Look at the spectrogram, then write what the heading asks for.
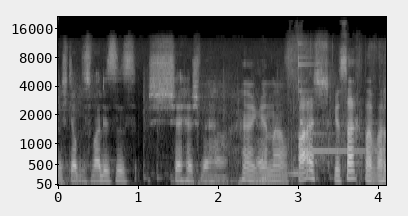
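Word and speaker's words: Székesfehérvár: Ich habe aber, irgendwie haben wir mal drüber geredet und ich glaube, das war dieses Şehirşehir. Ja, genau. Falsch gesagt, aber richtig. Wie spricht man es richtig aus? Şehirşehir.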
